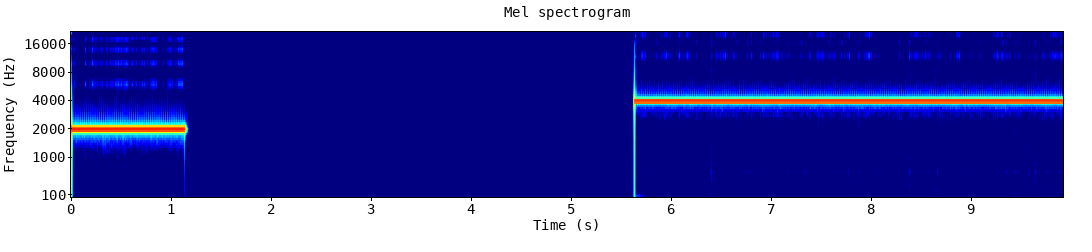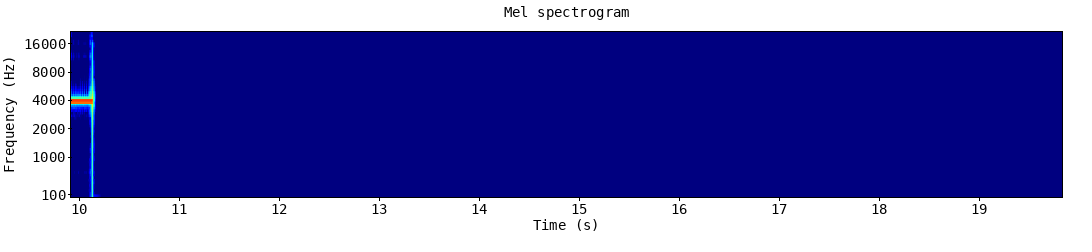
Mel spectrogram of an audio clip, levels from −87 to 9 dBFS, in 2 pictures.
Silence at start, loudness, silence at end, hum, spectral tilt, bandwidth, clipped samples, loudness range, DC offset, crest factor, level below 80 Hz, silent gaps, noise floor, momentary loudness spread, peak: 0 s; 0 LUFS; 9.7 s; none; 5 dB/octave; 6 kHz; 0.3%; 10 LU; under 0.1%; 8 dB; -78 dBFS; none; -87 dBFS; 3 LU; 0 dBFS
